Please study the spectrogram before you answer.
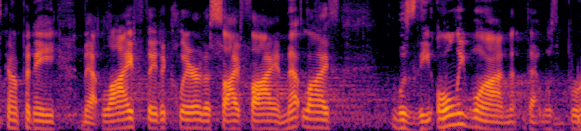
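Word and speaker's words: SIFI: I would argue that si fi should be pronounced the same as H I fi hi-fi or Wi-Fi which I'd pronounce as or si fi then should be pronounced as sci-fi exactly and that's exactly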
